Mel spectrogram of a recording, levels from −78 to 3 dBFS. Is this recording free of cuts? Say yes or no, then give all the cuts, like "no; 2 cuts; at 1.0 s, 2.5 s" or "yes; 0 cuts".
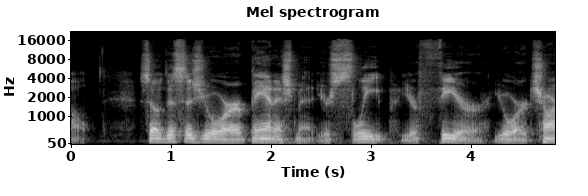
yes; 0 cuts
